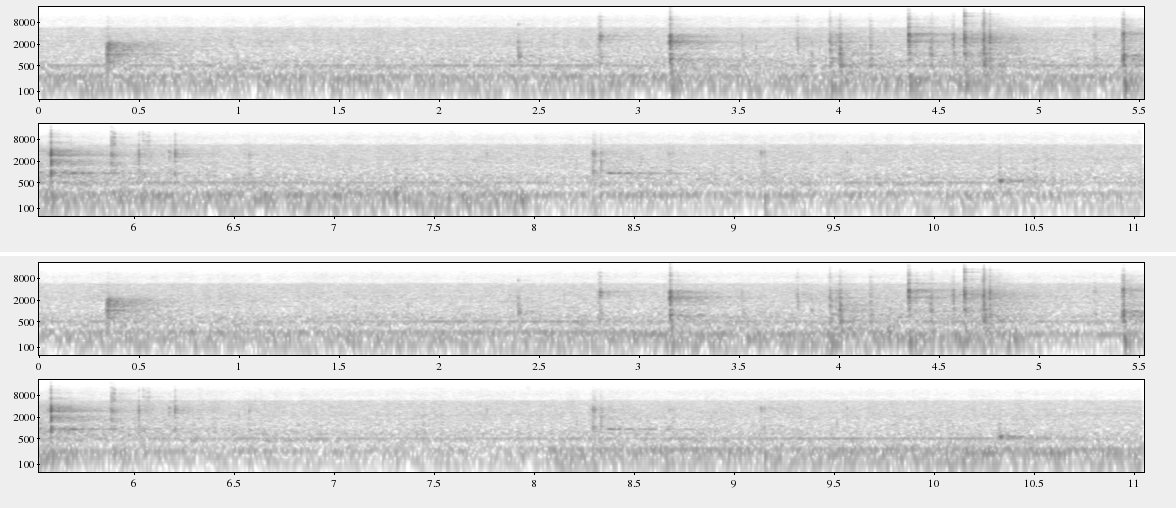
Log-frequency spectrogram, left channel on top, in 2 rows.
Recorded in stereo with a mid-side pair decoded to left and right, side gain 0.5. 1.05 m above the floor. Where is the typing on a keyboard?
5° left, 0.8 m.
